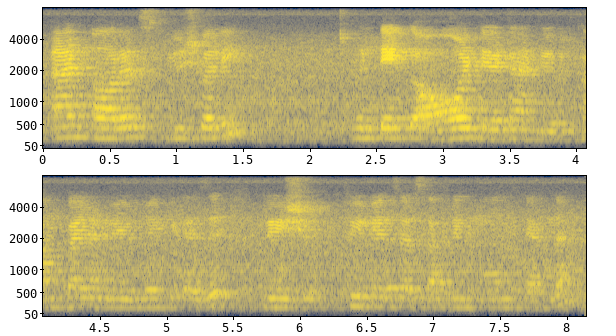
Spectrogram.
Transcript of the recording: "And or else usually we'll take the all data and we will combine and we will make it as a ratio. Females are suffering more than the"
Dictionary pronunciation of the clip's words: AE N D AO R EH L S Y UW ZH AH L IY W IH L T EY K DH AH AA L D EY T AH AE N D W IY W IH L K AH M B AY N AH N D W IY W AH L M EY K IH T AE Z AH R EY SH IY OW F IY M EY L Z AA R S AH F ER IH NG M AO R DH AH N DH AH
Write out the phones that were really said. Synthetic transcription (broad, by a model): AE N D AO R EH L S Y UW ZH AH L IY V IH L T EY K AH AA L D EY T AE N D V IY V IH L K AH M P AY L AH N D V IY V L M EY K IH T AE Z AH R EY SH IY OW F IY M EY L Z AA R S AH F ER IH NG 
